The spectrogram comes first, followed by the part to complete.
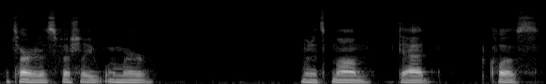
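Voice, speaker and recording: Mellow-voiced man presenting casually. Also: fairly low pitch, slow pace. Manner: relaxed and conversational, with fillers. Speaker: webinar presenter. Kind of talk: casual educational talk.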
